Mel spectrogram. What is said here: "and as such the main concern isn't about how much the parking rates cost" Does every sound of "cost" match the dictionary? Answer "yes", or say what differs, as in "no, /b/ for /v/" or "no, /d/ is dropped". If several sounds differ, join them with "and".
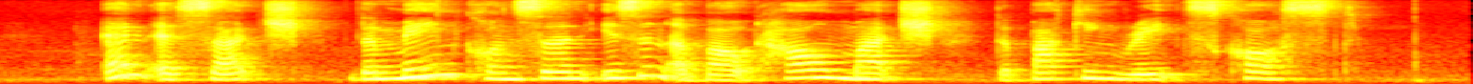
yes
